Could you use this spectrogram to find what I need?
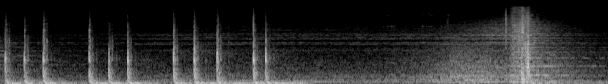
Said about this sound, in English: Okay, so we get to the workshop and discover there is a secret knock to get into the building. I'm obsessed with this.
